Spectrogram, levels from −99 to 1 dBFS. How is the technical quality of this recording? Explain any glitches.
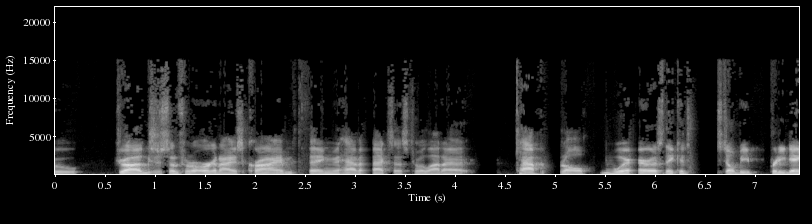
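The recording carries packet-delivery faults from about 2 s onward: one stretch of stuttering, then four brief freezes.

Repeated stalls (stutter) run from 2.19 to 3.19 s, right after "some sort of organized". The jitter buffer ran dry seven times as packets arrived late or too slowly, and each time the receiver extended the last sound to bridge the wait. About 0.3 s is filled in this way, 30% of that second, with the longest gap 120 ms. Nothing is lost, but the speech drags and judders.

Call audio freezes occur at 4.18 to 4.43 s, at 4.87 to 5.07 s just after "to a lot of", at 5.73 to 5.85 s just before "they could still be", and at 6.33 to 6.64 s. Each is a hold of 100 to 289 ms where the last sound is stretched and then fades. The silent portion is 210, 80, none and 200 ms respectively. The likely cause is packets held up in transit, emptying the buffer. 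Playback then resumes where it stopped, inserting delay without dropping anything.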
